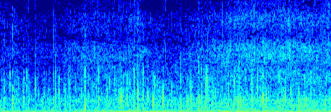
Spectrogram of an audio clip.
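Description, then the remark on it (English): Steady rain patters down in Castle Park, Bristol, a dense, even hiss of drops striking a surface with faint scattered taps, constant throughout with no voices. “And as they get to Dougie's next stop, it starts raining.”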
